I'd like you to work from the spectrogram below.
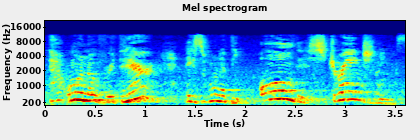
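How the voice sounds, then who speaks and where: Casper, a tiny frost spirit. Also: female voice, high voice, sing-song, moderate pace, background noise. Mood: explaining. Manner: formal, polite. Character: tiny frost spirit lobby manager, formal. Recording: game audio, roomy, music behind.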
